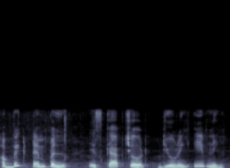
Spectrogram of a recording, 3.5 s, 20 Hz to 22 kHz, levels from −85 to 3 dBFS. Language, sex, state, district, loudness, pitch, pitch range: English, female, Karnataka, Bangalore, -18 LUFS, 225 Hz, 185-245 Hz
